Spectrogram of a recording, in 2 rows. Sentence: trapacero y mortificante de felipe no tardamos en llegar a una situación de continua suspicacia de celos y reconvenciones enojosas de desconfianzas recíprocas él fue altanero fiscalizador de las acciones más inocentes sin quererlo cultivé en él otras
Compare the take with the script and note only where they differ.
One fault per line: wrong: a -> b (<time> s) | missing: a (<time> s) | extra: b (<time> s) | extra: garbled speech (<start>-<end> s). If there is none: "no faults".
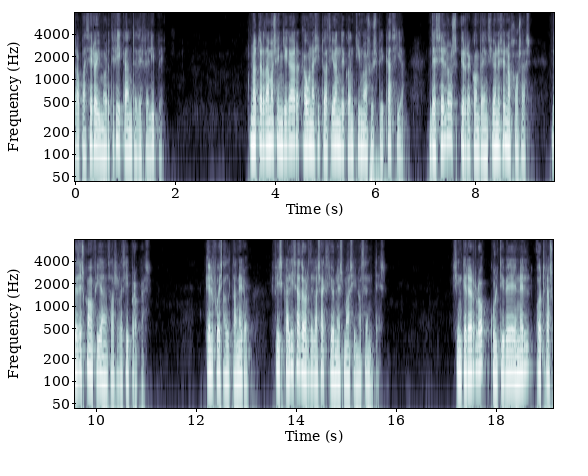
no faults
